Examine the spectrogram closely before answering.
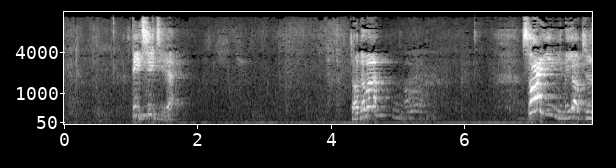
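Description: A middle-aged man speaks in bursts, reading aloud close to a microphone.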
